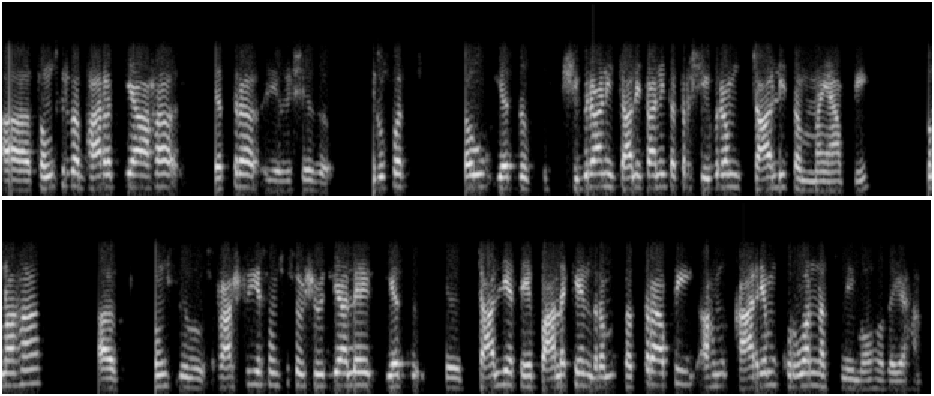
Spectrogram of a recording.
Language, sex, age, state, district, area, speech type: Sanskrit, male, 18-30, Karnataka, Uttara Kannada, rural, conversation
